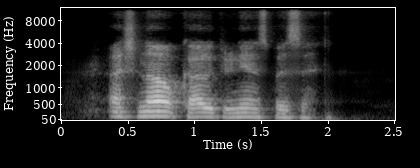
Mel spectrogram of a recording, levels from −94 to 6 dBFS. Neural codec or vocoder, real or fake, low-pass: codec, 24 kHz, 0.5 kbps, DualCodec; fake; 10.8 kHz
